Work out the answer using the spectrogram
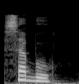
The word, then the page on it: sabot: francais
